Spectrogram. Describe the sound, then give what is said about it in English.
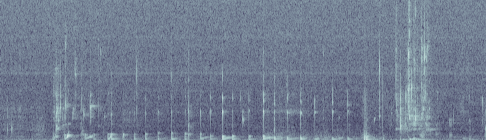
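Liquid sloshes and glugs inside a water bottle in a quick, steady run of hollow gurgles, fairly loud, ending with a brief splashy burst. No one speaks. “It's not a bong, Jamie Ganderillo. It's what we call a water bottle, which if you exercised, you would know about that sound.”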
